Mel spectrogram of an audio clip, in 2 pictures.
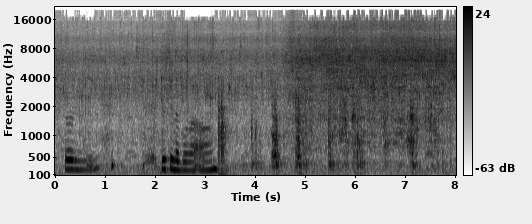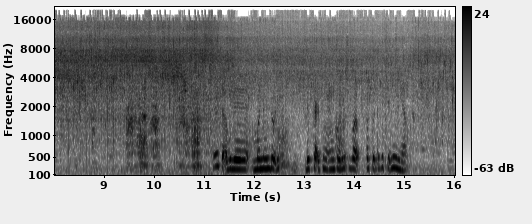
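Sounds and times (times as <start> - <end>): food sizzling in a wok: 0.0 - 16.0
utensil knocks: 3.2 - 7.9, 11.9 - 12.9.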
